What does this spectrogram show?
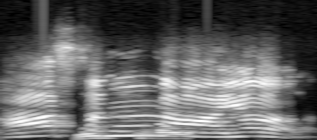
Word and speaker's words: आसन्नाय: आसनाय सुदूराय आसन्नाय double नकार अस्ति. अत्र उच्चारणं सम्यक् रीत्या करणीयमेव.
